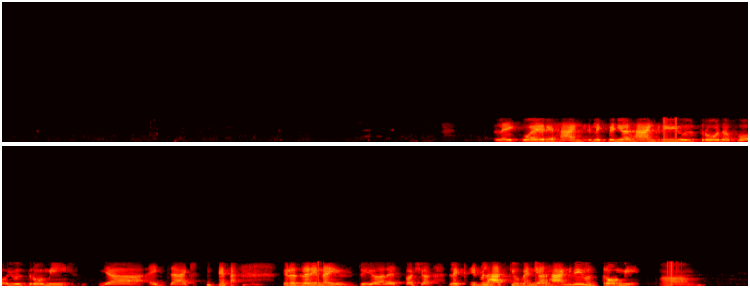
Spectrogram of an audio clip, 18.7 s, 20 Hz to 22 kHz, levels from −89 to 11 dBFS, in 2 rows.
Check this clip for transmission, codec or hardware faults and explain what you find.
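Four short bursts of bit errors on a digital phone line: 8.26–8.42 s (after "hang like when you're"), 13.26–13.34 s, 15.99 s, and 17.63–17.81 s. Flipped bits in the G.711 stream, at a rate of a fraction of a percent, each corrupt one logarithmic sample and produce sharp ticks and crackle over the speech. On the waveform these appear as isolated single-sample spikes. On the spectrogram they show as thin vertical lines across the whole band up to 4 kHz.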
